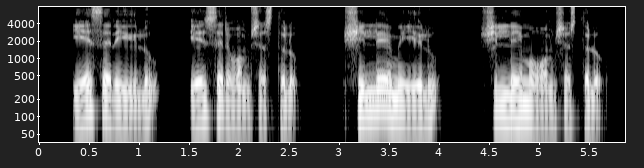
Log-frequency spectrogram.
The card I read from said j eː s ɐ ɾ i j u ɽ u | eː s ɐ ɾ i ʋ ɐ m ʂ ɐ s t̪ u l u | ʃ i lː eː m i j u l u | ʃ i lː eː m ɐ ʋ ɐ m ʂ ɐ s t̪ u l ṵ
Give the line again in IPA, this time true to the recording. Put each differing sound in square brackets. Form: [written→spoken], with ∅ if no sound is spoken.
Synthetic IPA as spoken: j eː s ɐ ɾ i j u [ɽ→l] u | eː s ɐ ɾ i ʋ ɐ m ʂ ɐ s t̪ u l u | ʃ i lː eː m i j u l u | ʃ i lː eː m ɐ ʋ ɐ m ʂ ɐ s t̪ u l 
